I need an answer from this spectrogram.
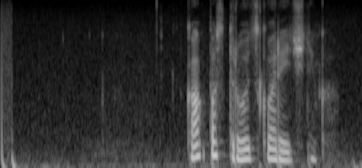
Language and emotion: Russian, neutral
